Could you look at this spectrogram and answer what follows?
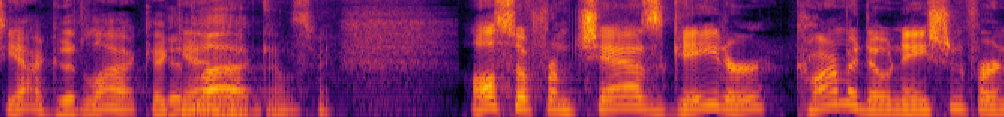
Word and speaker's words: Chaz: show sincerely Chaz Gator the second Z is silent in Chaz Oh I pronounced it wrong the first time I said it then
